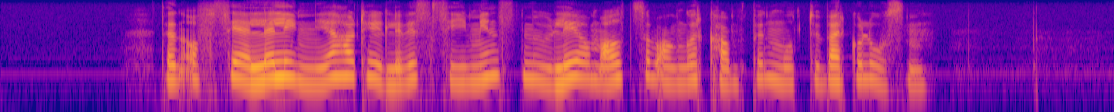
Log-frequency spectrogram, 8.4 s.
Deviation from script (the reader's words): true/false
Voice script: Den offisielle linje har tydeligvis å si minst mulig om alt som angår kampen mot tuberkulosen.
false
